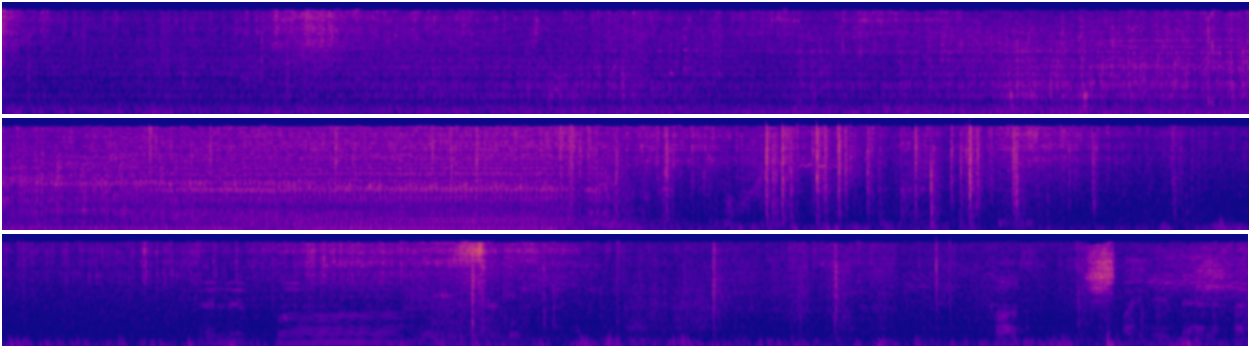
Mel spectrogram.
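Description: A vehicle engine idles steadily, growing louder, then cuts off suddenly about halfway. After that, scattered sharp cracks and snaps of branches come as an elephant tears at a tree, with a short voice-like hum a few seconds before the end.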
